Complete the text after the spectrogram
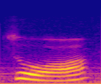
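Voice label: "zuo3", Mandarin Chinese pinyin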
